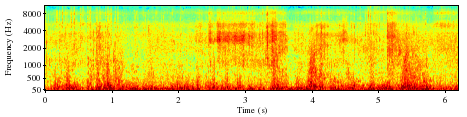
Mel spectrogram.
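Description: Wind buffeting an action camera's microphone on a moving mountain bike, over the rumble and rattle of tyres rolling on a dirt trail strewn with dry leaves. A brief high-pitched sound comes about two and a half seconds in.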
